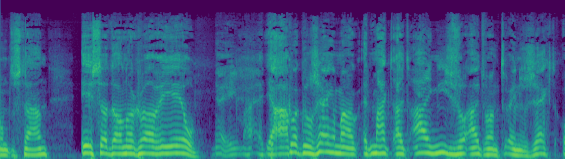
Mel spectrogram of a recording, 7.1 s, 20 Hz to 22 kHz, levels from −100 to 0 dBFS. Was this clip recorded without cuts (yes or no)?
no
